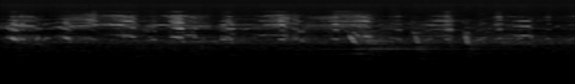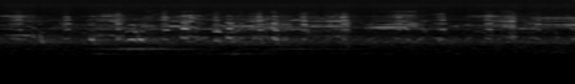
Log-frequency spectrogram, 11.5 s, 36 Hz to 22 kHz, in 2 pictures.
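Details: Peregrine falcon at a nest in Rome during a quick feeding of four chicks, 5 May 2023: harsh, rasping calls repeated rapidly and densely throughout, overlapping one another with a few short, clipped notes in between.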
